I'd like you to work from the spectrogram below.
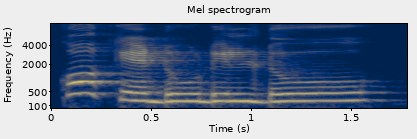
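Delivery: a lightly voiced rooster crowing, slow. Teacher voicing the rooster, slow stretched crow.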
